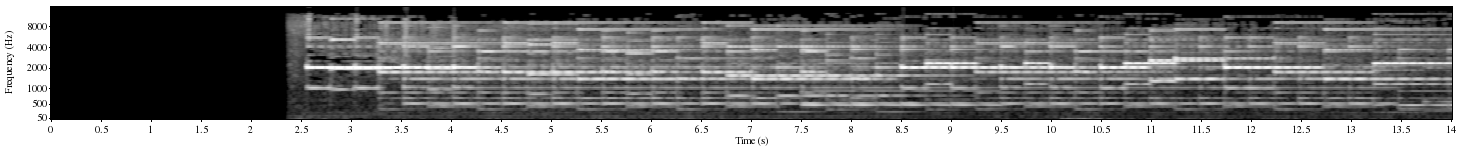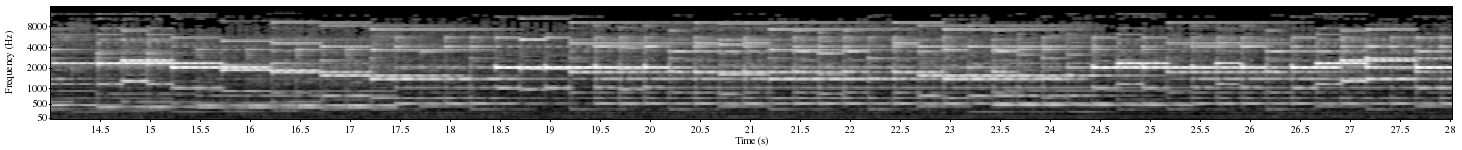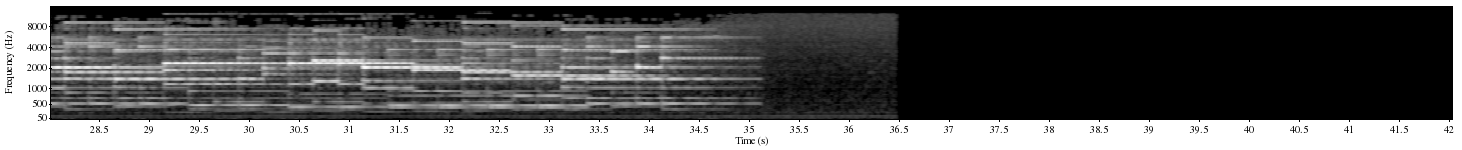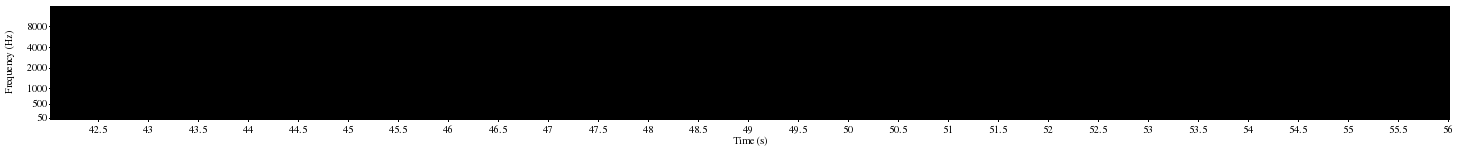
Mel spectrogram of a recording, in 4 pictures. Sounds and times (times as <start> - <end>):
Music: 2.4 - 35.2.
